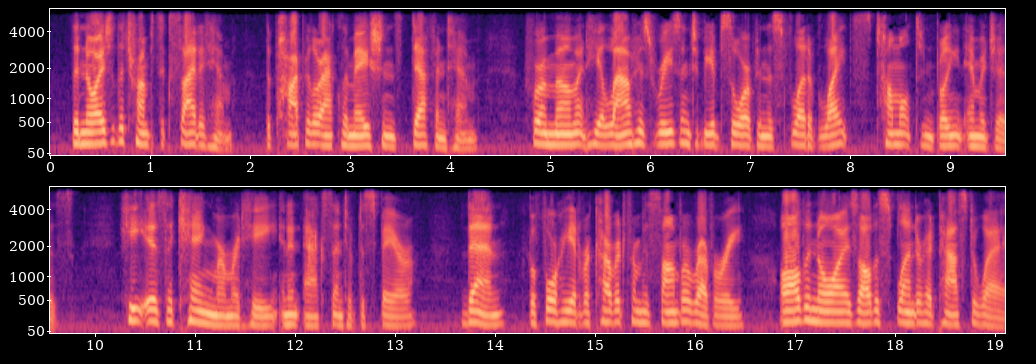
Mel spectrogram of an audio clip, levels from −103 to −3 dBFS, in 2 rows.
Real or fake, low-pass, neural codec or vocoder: real; 5.4 kHz; none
